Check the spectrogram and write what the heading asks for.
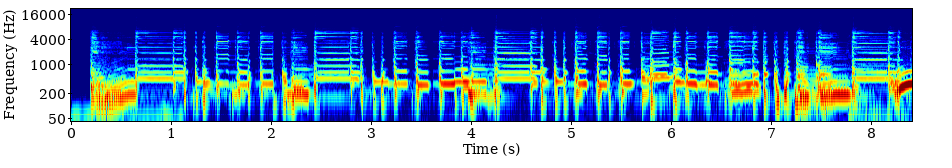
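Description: A pop band recording plays at a steady loud level, with bright harmonic guitar or synth tones over a driving rhythm of sharp repeated hits; no one talks over it.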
